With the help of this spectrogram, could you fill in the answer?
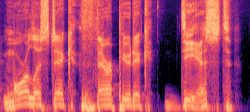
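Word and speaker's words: moralistic therapeutic deist: Tell me if I say this right. Moralistic, therapeutic deist. I got that right.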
